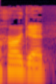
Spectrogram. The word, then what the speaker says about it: Herget: Yeah, and in the show notes I wrote HUR-giht in parentheses, still pronounced Oh my HUR-giht.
